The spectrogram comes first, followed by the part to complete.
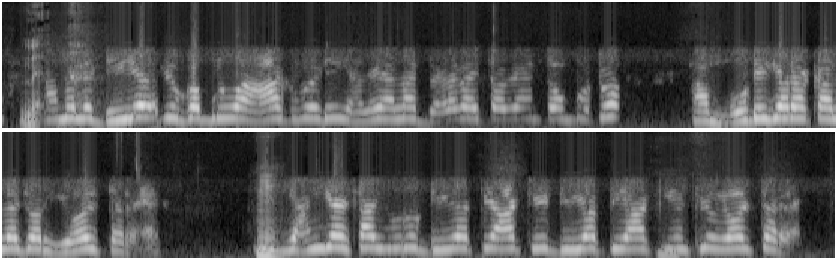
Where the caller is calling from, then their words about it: Dudda, Karnataka, India; sir ದುದ್ದಾ sir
